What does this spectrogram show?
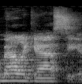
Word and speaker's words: Malagasy: What ocean is the Malagasy Republic in, or Malagasy? It's spelled M-A-L-A-G-A-S-Y.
